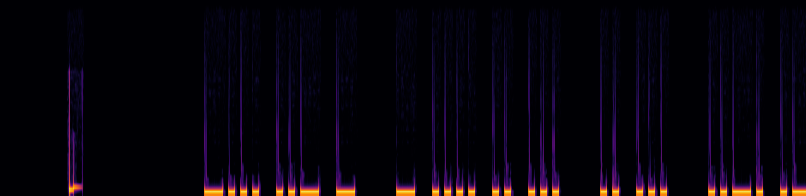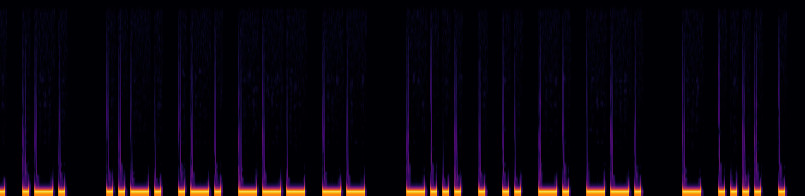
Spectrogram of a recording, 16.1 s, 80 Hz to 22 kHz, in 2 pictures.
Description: Morse code, heard as a keyed tone, about 20 wpm, 700 Hz. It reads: BUT THIS IS FAR FROM BEING THE
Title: Sentences from Top 1000 Words - Review Part 3 - 20wpm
